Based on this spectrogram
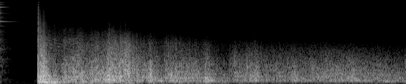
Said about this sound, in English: Harry cackled and tossed a small object out into the center of the great hall. Every eye in the room followed the object, which exploded in a flash of light when it hit the side of the Ravenclaw table.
